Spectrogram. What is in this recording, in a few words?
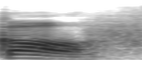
"golf", female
